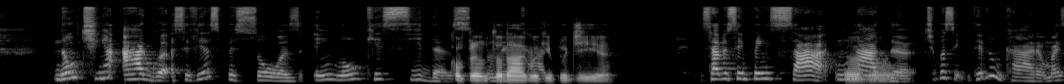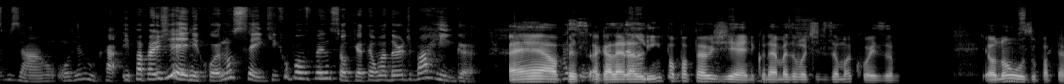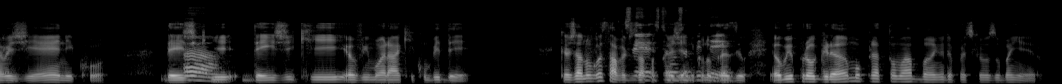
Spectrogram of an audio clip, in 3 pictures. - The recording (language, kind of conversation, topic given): Portuguese, unstructured, Qual notícia do ano mais te surpreendeu?
- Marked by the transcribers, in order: none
